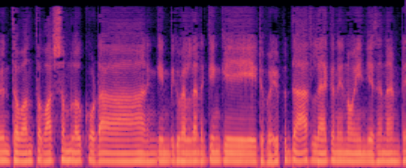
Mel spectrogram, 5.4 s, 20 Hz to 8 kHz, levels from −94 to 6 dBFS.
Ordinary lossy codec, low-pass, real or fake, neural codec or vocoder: MP3, 32 kbps; 7.2 kHz; fake; codec, 16 kHz, 0.3 kbps, FocalCodec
